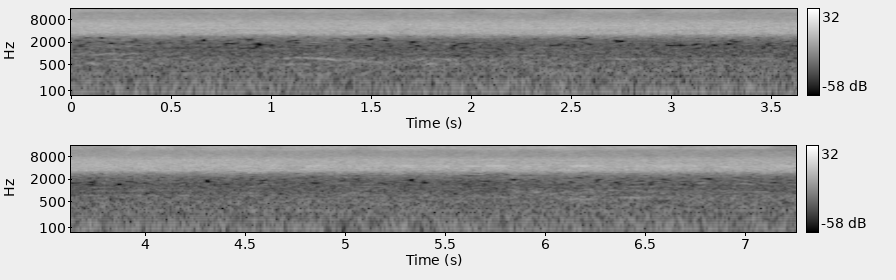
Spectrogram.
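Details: Cicadas at a school playground in high summer, one continuous piercing drone holding level throughout, with only a faint low murmur of background noise.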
